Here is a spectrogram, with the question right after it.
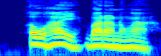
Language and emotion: Bodo, neutral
